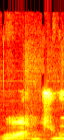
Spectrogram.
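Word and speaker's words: Guangzhou: इस वक्त चाइना के शहर गंजू में हूं जिसे बहुत सारे लोग प्रोनाउंस करते हैं गुंजो और यहां पर बेसिकली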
